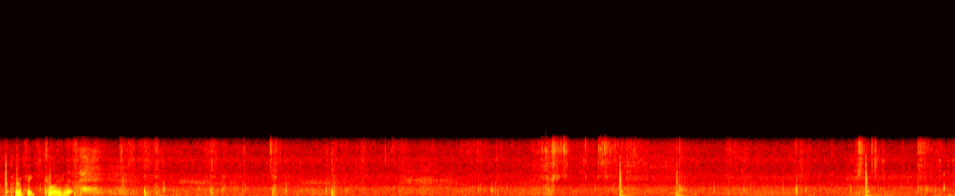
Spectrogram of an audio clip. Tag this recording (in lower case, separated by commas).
outside, rural or natural, speech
